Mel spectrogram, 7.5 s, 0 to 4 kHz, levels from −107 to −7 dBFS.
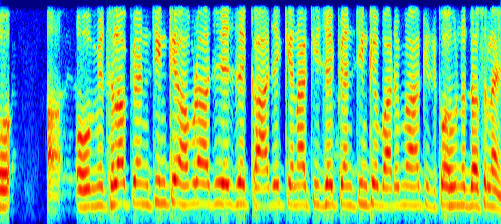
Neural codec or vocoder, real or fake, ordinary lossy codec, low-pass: none; real; none; 3.6 kHz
